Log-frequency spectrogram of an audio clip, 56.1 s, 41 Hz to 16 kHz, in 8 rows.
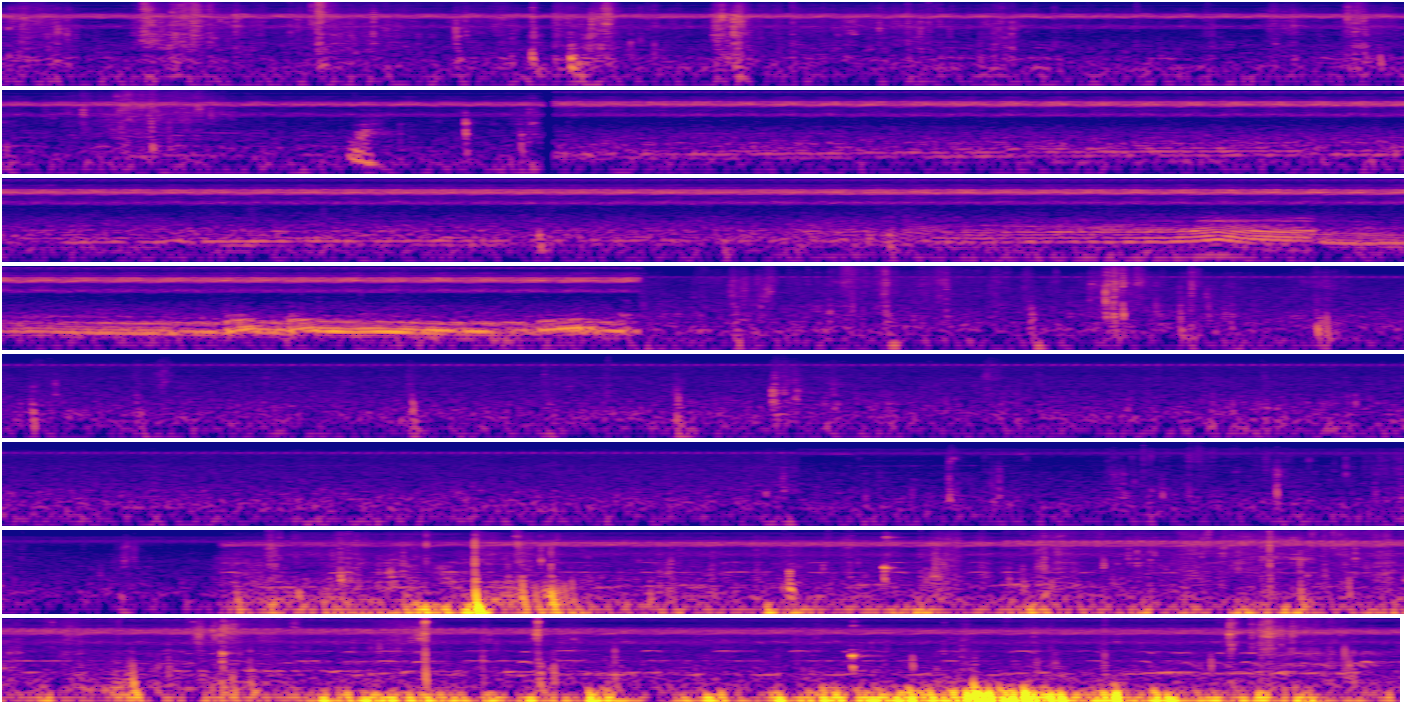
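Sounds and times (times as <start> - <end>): footsteps on dirt trail: 0.0 - 8.2, 24.5 - 28.9, 39.8 - 52.2
high insect drone: 0.0 - 56.0.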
